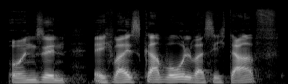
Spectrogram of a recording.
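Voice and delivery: loud, forceful rebuttal; old commander overruling a protest; brusque dismissal. Acted. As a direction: brush off the objection loudly. Old commander brushes off official's protest.

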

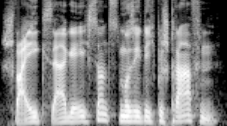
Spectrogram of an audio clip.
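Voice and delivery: stern warning at normal pitch; threatening captain. Acted. Father threatening his son with punishment, stern. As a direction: threaten with forceful command.

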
